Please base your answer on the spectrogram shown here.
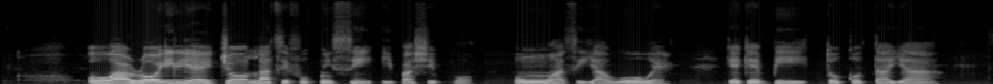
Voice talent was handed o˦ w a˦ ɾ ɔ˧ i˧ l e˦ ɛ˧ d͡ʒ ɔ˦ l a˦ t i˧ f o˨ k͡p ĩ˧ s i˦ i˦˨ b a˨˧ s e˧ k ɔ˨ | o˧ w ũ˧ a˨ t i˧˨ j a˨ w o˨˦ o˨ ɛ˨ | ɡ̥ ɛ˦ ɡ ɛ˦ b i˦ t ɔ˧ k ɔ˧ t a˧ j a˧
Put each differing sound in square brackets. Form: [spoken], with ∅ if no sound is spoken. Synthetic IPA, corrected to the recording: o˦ w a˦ ɾ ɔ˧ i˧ l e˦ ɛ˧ d͡ʒ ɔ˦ l a˦ t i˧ f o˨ k͡p ĩ˧ s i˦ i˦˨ b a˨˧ [ʃ] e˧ [k͡p] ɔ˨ | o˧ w ũ˧ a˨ t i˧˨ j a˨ w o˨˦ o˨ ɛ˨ | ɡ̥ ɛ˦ ɡ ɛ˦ b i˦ t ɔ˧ k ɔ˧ t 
